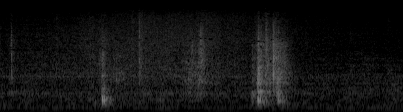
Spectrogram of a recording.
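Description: Paper kindling crackles as it catches fire.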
